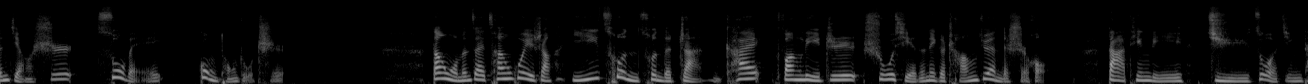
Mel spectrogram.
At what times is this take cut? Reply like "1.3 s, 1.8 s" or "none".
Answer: none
